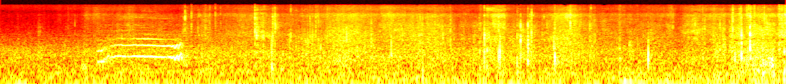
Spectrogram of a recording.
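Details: Calico street cat in winter meowing once, a short arched mew early on, then mostly quiet outdoor background with a faint hum and small knocks.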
